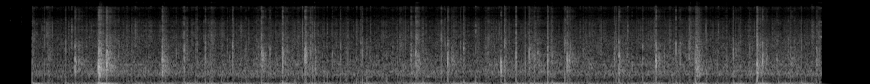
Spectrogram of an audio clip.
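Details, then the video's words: Snapping shrimp near a reef fill the water with a dense, steady crackle of sharp clicks, like frying fat, noise that can reduce acoustic receiver detection range. "here's a sample recording of a snapping shrimp [Applause]"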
